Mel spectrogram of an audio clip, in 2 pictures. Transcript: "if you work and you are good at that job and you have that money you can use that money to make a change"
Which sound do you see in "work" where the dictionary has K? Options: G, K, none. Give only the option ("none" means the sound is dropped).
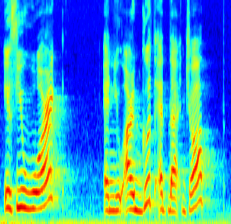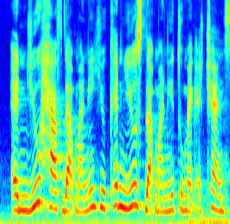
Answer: K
